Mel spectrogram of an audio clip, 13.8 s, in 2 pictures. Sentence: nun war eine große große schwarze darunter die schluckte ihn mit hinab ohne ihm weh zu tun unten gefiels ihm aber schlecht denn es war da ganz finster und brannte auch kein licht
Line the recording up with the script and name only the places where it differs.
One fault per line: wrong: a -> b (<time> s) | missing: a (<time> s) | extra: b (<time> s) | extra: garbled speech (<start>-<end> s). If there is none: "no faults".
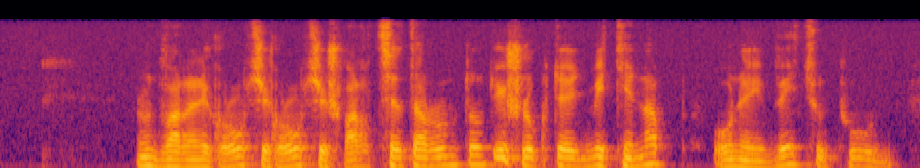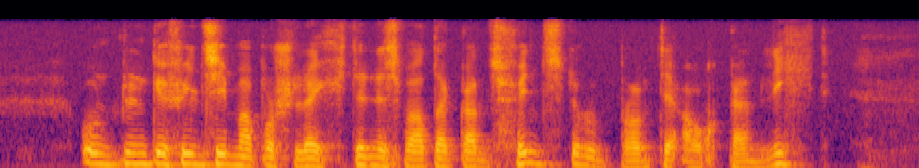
no faults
